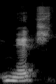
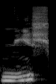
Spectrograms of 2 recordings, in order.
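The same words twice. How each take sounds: First: The word is given its anglicized English pronunciation. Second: The word is given its original French pronunciation. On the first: "it has become so anglicized, and there are so many people who say niche these days" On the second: "it does have French origins, which means the original pronunciation was probably something like niche"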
